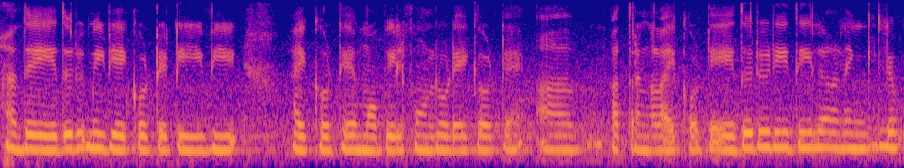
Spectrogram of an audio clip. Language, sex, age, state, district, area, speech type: Malayalam, female, 18-30, Kerala, Thrissur, rural, spontaneous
